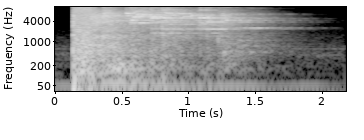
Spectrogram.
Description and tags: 40x40cm WindowGlass PVC 1
Sound of breaking 40x40 cm window glass above PVC floor.
breaking, glass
